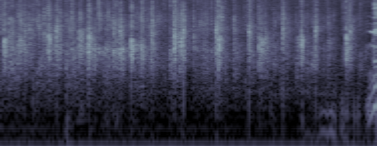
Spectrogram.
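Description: A church congregation applauding and cheering for Jesus, a dense patter of many clapping hands throughout, fairly distant.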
